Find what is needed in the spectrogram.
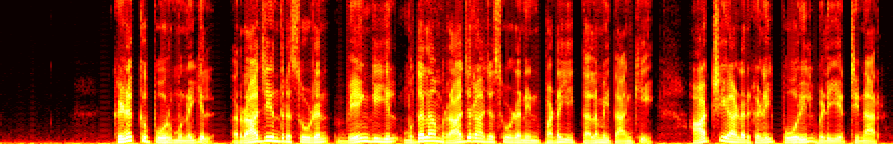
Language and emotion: Tamil, neutral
